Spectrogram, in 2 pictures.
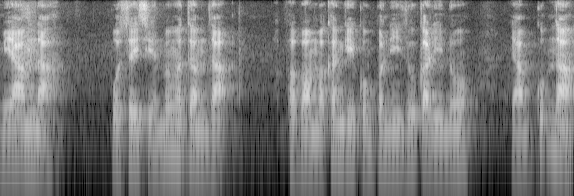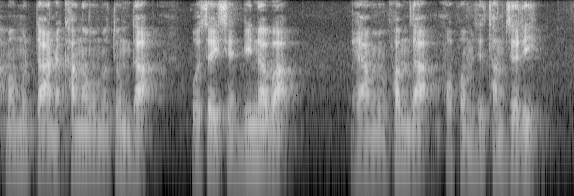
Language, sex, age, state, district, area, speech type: Manipuri, male, 60+, Manipur, Imphal West, urban, spontaneous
